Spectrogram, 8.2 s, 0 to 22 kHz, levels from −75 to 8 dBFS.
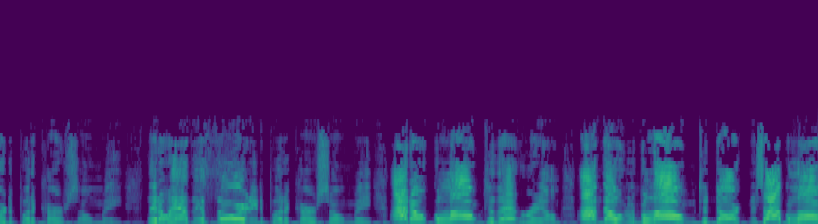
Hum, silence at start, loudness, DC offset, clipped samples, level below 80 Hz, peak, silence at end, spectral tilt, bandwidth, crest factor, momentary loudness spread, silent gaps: none; 0 s; -22 LUFS; under 0.1%; under 0.1%; -46 dBFS; 0 dBFS; 0 s; -1.5 dB/octave; 10.5 kHz; 22 dB; 16 LU; none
